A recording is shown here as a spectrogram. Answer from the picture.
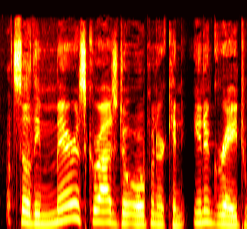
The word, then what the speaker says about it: Meross: And so I got the Meross, is how you correctly pronounce it, Meross.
